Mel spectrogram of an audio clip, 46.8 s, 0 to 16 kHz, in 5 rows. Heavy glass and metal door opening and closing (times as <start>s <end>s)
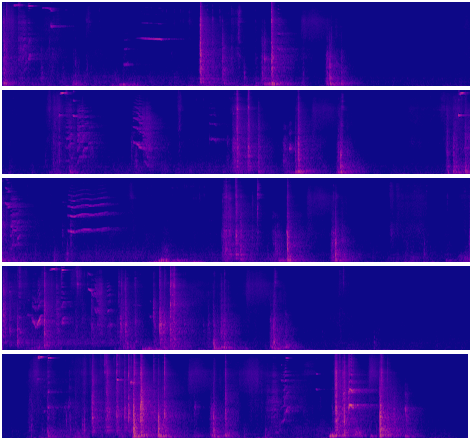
38.3s 41.0s, 44.0s 45.7s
